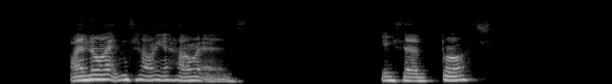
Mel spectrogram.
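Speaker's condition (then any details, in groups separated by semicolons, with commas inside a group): Cerebral palsy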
